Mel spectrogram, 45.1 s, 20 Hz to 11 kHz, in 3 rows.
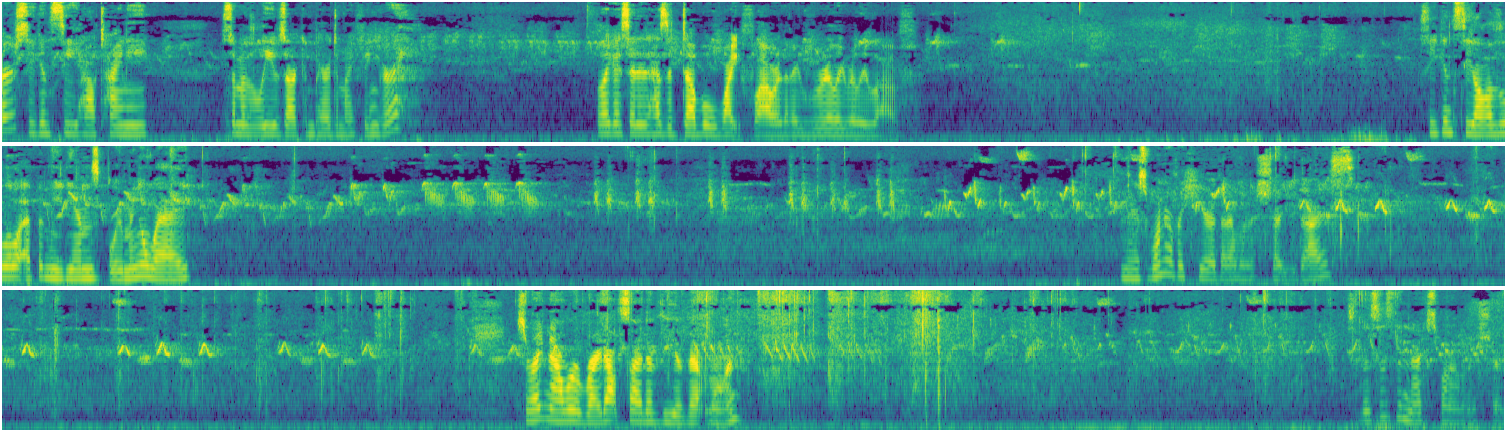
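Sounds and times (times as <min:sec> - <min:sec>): steady low rumble: 0:00.0 - 0:45.0
songbird whistling: 0:15.2 - 0:34.0.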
